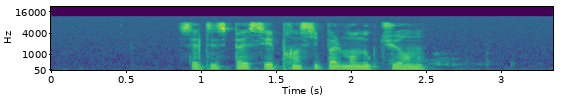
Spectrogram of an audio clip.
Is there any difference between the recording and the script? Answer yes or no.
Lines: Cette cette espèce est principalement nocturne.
yes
